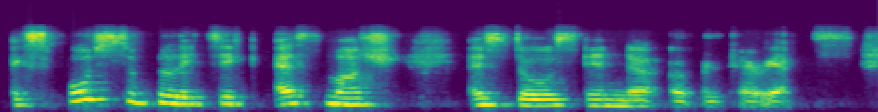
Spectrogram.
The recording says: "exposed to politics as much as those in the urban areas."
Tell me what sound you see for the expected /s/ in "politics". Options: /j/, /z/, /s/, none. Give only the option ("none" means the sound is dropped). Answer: none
